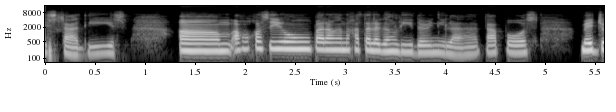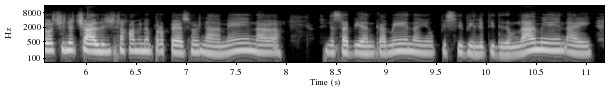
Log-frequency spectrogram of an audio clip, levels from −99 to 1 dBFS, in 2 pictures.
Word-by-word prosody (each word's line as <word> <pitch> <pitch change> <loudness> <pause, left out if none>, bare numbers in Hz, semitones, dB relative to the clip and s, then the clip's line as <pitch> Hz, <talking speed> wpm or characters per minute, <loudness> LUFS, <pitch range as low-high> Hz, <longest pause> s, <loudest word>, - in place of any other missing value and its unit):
studies, 160 0 -6 0.6
um, 210 -1 +6
ako 240 +4 -2
kasi 255 -1 +1
yung 245 0 +5
parang 235 -1 +3
nakatalagang 220 -3 0
leader 185 -2 -4
nila 155 -4 -7
tapos 175 0 -4 0.4
medyo 220 0 +5
china-challenge 205 -3 +4
na 215 - -3
kami 210 0 -2
ng 205 -1 -3
professor 190 -1 -2
namin 190 +5 -3
na 180 -2 -3 0.4
sinasabihan 180 -3 -3
kami 180 +5 -3
na 195 -3 -3
yung 170 -1 -9
feasibility 170 -3 -7
daw 150 -1 -6
namin 215 +5 +1
ay 170 -3 -4
195 Hz, 140 wpm, -23 LUFS, 175-220 Hz, 0.6 s, um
